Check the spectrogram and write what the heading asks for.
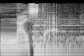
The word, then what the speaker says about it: Neistat: It's pronounced Neistat. Nice, like rice or ice or mice.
